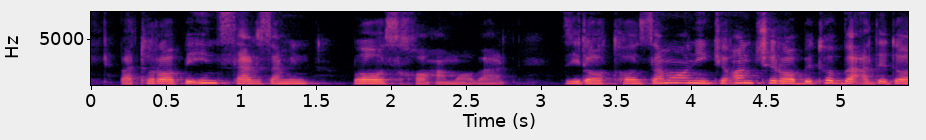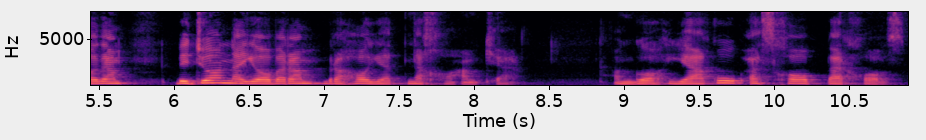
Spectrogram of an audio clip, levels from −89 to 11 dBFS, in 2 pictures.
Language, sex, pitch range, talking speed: Persian, female, 205-245 Hz, 165 wpm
